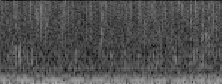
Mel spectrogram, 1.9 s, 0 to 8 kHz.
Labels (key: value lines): label: biophony, midshipman
recorder: SoundTrap 500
